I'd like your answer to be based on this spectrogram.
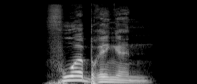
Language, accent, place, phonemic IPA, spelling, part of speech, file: German, Germany, Berlin, /ˈfoːʁˌbriŋən/, vorbringen, verb, De-vorbringen.ogg
- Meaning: to say (in the sense of to allege or state something)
